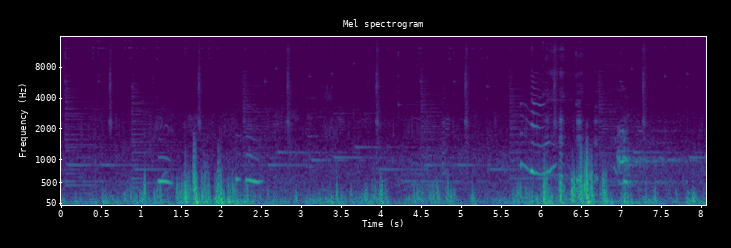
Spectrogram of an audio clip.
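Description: A dog whining in a few short high notes as it jumps up in an excited greeting, over steady background music.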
